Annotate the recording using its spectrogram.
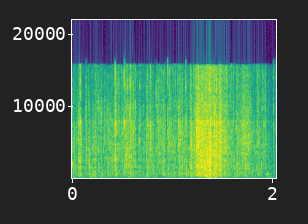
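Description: Small jewelry package being torn open by hand: crinkling crackles of the packaging, with one louder rip a little over a second in.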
